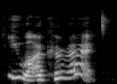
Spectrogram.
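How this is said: It is read in a put-on villain character voice.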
